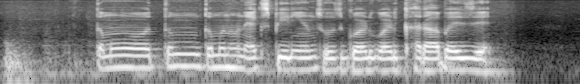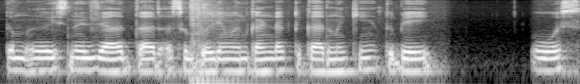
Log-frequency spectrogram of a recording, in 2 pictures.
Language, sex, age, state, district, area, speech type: Kashmiri, male, 18-30, Jammu and Kashmir, Kupwara, rural, spontaneous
